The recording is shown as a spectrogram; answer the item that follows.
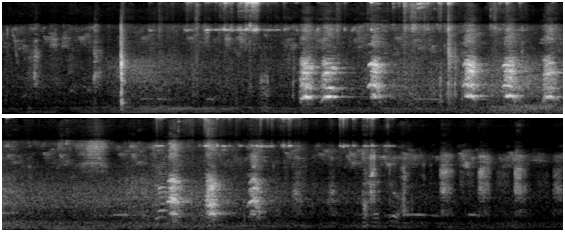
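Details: During a mating meeting of red-nose pit bull Oscar with chocolate red-nose female Müdür, short barks and yelps come in irregular bursts, a cluster mid-way and another later, over steady low background hum.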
